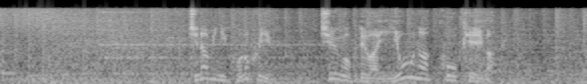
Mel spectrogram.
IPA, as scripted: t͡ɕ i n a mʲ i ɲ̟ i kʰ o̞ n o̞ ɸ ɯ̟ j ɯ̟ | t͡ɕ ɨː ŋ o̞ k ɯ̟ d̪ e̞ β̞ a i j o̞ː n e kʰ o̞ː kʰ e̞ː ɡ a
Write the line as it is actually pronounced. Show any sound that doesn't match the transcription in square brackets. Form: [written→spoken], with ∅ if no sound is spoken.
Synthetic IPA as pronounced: t͡ɕ i n a mʲ i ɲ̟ i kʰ o̞ n o̞ ɸ ɯ̟ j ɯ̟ | t͡ɕ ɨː ŋ o̞ k ɯ̟ d̪ e̞ β̞ a i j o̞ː n [e→a] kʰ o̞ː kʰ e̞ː ɡ a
